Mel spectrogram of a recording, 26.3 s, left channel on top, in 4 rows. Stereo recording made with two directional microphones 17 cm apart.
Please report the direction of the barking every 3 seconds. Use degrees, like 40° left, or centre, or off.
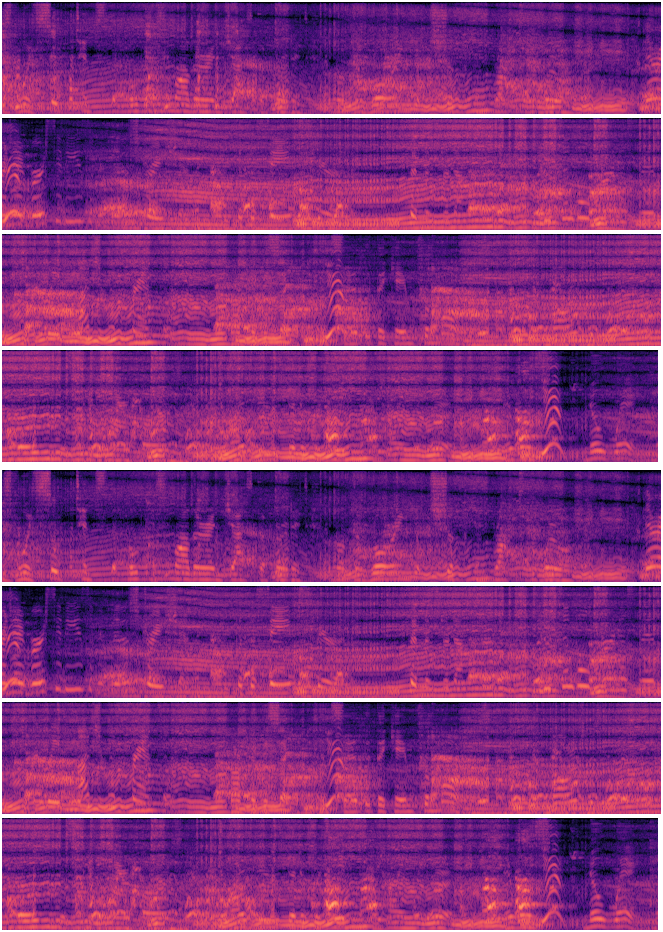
30° left, 30° left, 30° left, 20° left, 10° left, centre, 10° right, 30° right, 30° right.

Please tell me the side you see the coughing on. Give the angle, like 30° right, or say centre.
70° left.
